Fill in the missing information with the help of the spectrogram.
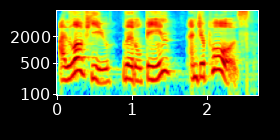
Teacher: the emphasis I want is to be on the you, on the bean and the paws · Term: anapestic trimeter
